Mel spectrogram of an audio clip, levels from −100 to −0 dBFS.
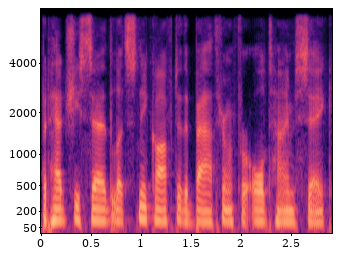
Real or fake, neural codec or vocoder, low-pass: fake; codec, 16 kHz, 2 kbps, X-Codec, WavLM features, trained on Multilingual LibriSpeech; 7.2 kHz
